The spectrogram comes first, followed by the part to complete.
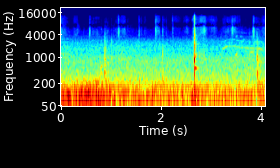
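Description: Tennis racquet striking the ball in a forehand rally: one sharp, loud hit about two and a half seconds in, with a fainter knock of the ball about a second in, over a steady low rumble.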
